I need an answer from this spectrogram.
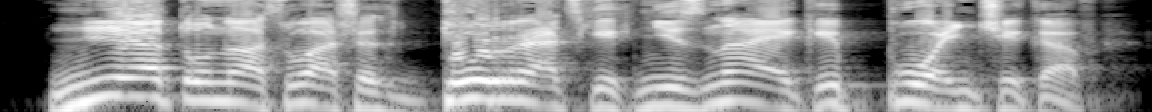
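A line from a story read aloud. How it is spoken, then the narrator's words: Shouting. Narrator (Russian): закричал Ригль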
